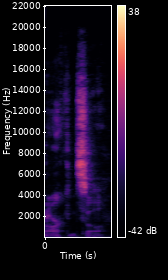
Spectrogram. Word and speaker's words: Arkansas: sorry duh archives always spelled Kansas with an AR in front of it but not pronounced similarly at all it's Kansas in Arkansas you say it was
